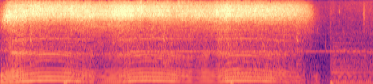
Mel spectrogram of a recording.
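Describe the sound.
A voice imitates a buzzing mosquito with a steady, hissy zzz, a blend of S and Z sounds, done as a voice exercise before speaking; its pitch swoops down and up in slow waves for about three seconds before cutting off.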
